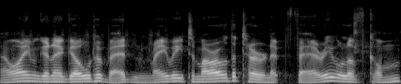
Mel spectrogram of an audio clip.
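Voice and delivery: put-on, fake West Country accent. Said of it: "do the whole thing in a West Country accent".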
